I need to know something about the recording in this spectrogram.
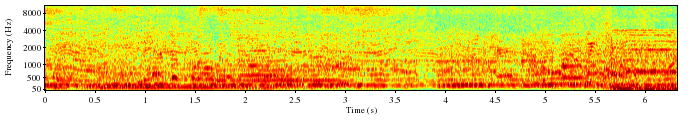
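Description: Several 125cc two-stroke motocross bikes racing, their engines revving up and down in pitch as they accelerate. Near the end a deep low sound comes in.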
